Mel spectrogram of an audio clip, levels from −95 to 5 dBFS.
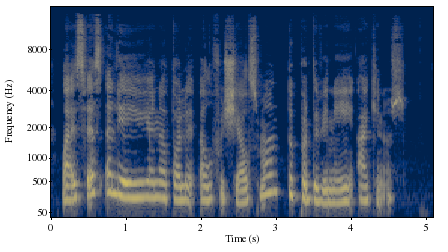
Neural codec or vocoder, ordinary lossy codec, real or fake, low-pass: none; MP3, 64 kbps; real; 14.4 kHz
